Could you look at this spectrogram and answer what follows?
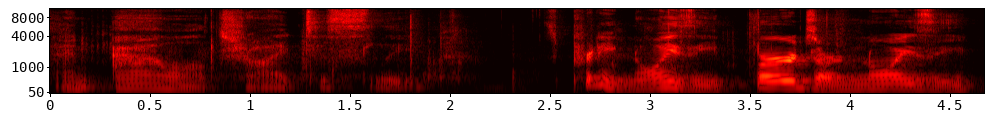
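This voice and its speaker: A woman's voice: deep voice, creaky, husky. A woman reading picture books aloud as a children's library storyteller, expressively, with casual asides about the pictures. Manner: expressive reading with acted animal sounds and pauses to comment on pictures. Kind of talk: read-aloud bedtime stories with casual asides.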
